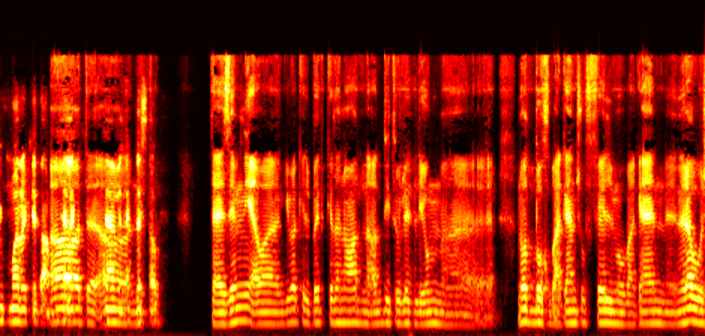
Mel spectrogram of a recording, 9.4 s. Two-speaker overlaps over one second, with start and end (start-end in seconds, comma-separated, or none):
0.7-2.1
